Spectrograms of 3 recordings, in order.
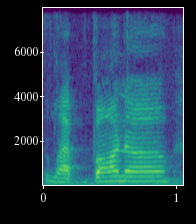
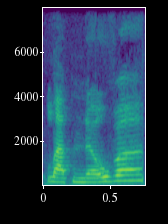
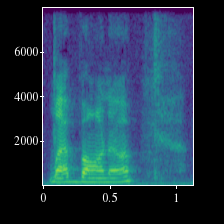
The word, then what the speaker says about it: Lapvona: on Tuesday, June 21st, and that is Lapvona, I'm not entirely sure. And honestly, up till like yesterday, I've always pronounced it Lapnova.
